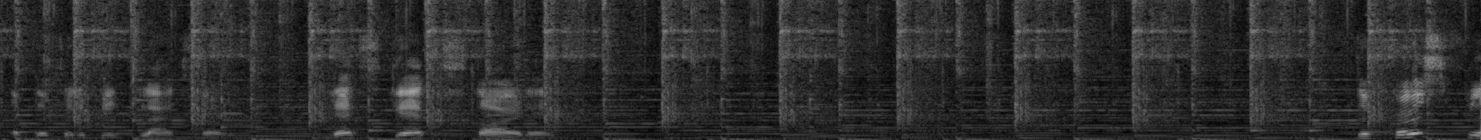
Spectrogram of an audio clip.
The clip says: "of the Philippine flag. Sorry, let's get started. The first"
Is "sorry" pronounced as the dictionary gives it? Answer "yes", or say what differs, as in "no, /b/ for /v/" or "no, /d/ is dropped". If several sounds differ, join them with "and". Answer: no, /ɹ/ is dropped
